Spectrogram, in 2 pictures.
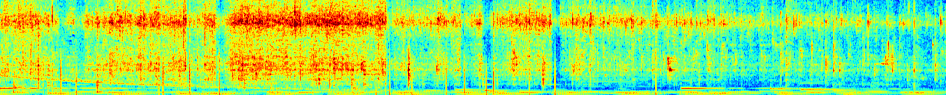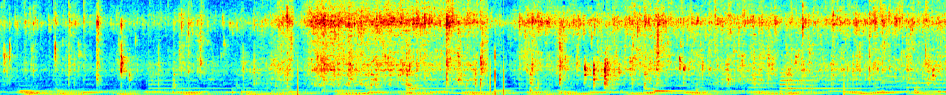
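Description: Onion and garlic sizzling in oil in a stainless steel pan, with the clicks of a wooden spatula stirring them. Background music with a steady rhythm plays over it.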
